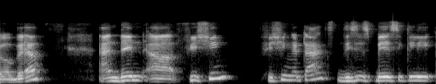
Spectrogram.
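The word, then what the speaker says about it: phishing: much more serious attacks fishing is like you know the first point of the attack right it sounds like uh fishing right although it is spelled differently it's also sounds like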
